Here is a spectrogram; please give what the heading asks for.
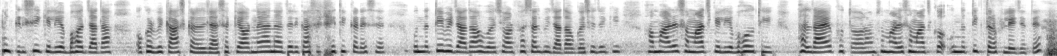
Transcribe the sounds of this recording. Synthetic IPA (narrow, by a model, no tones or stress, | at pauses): kɾɪsikeliebəɦʊt̪̚zjaːd̪aoːkəɾʋɪkaːskəɾəld͡ʒasəkeɔːɾnəjanəd̪eɾɪkasekʰet̪ikəɾese | ʊnːət̪ibʱid͡ʒjaːd̪aɦuɛt͡ʃʰɛɔːɾpʰəsəlbʱid͡ʒjaːd̪aɦuɡɛt͡ʃʰɛd͡ʒoːki | həmaːɾesəmaːd͡ʒkeliebəɦʊt̪ɦi | pʰəld̪aːjəkɦoːt̪aɔːɾɦəmsmaɾesəmaːd͡ʒkoʔʊnːət̪ikt̪əɾəpʰled͡ʒeːt̪e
